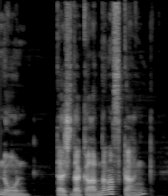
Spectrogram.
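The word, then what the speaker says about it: نون: character is new visited after me please remember known has one dot remember known has one dot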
